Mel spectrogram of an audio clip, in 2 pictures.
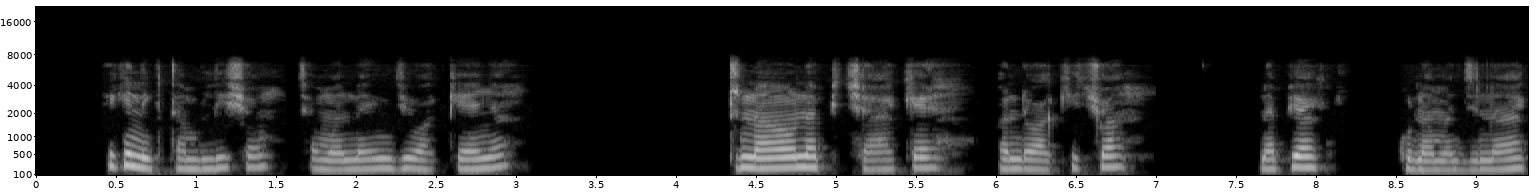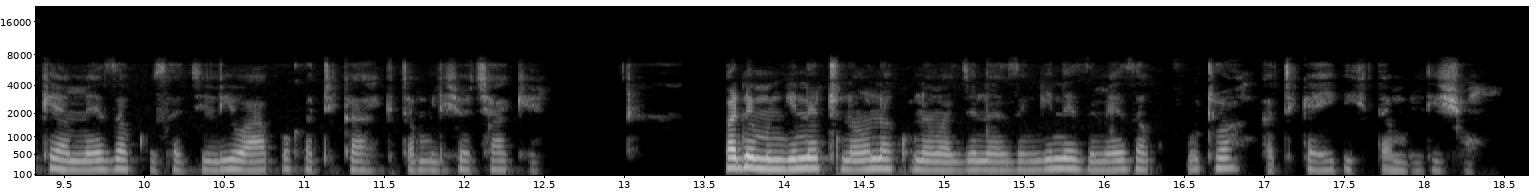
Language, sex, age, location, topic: Swahili, female, 18-24, Kisii, government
